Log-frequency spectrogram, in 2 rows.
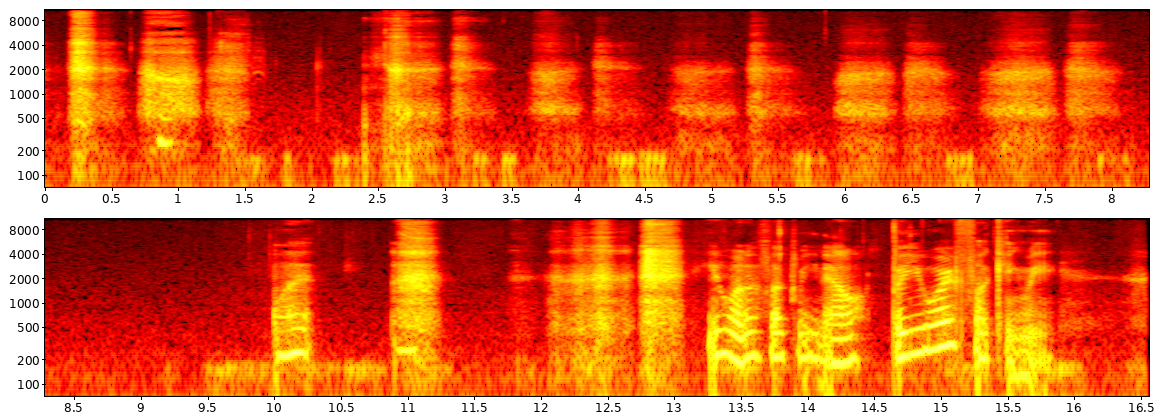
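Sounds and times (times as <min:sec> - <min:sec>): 
person breathing heavily, catching their breath: 0:00.0 - 0:01.7, 0:02.4 - 0:08.2, 0:10.9 - 0:13.2
speech: 0:00.9 - 0:01.2, 0:13.4 - 0:16.0.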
